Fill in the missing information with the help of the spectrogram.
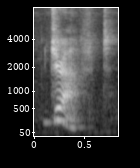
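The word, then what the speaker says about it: draught: Now this one is AU and this is T. So you pronounce this draft.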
